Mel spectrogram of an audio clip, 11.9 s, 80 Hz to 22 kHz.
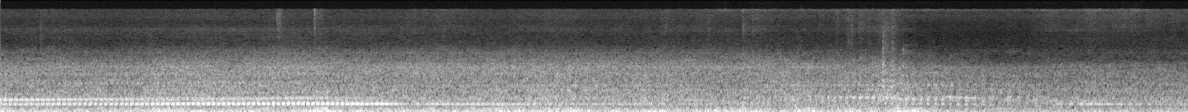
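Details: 2023 Kia Niro EV at 8,500 km: heavy low rumble while driving with a wavering mid-pitched hum above road noise, strange drive-unit noise persisting after tires and axle shafts were checked/replaced under warranty.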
